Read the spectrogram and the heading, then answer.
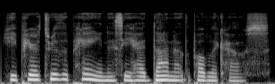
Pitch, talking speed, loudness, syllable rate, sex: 195 Hz, 285 wpm, -16 LUFS, 6.0 syllables/s, female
